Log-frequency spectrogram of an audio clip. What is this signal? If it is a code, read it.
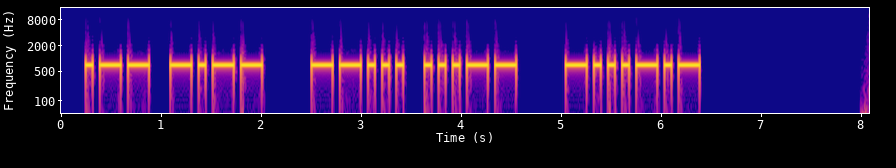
Morse code, heard as a keyed tone, about 17 wpm, 700 Hz. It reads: WY 73 <BK>
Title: Speed-Racing Common QSO Phrases - 17wpm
